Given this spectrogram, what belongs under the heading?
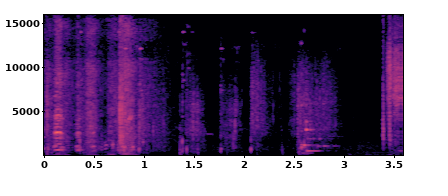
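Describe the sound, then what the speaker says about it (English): Birds cluck in the video game Genshin Impact, chicken-like calls scattered among light footstep taps, with short bursts in the first second and again near the end. "Oh, it's more birds."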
